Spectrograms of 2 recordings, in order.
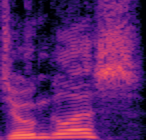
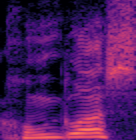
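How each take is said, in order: First: The name begins with a J sound. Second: The name begins with an H sound. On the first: The speaker calls it right. "I'm gonna go with Junglas" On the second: The speaker calls it wrong. "not Hunglas"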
